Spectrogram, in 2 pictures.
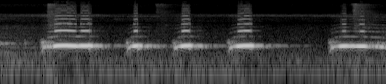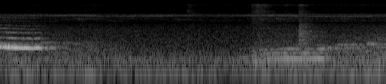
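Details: Bangkok-type zebra dove, a young bird of breeding and contest stock, cooing four short whistled notes in quick succession, then one longer note that fades away, followed by quiet with a faint low hum.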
